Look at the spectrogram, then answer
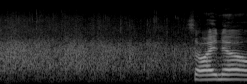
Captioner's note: applause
